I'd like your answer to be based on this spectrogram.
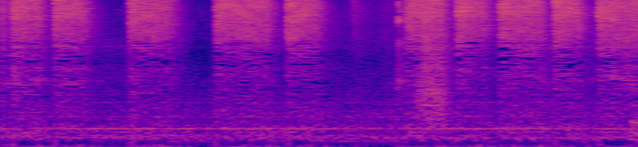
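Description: Spray adhesive bursts from an aerosol can nozzle while coating a vehicle headliner, about ten short hissing sprays in a quick uneven rhythm, close and loud with brief gaps between.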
